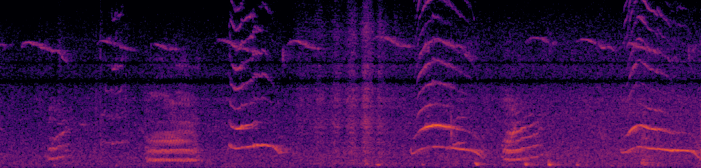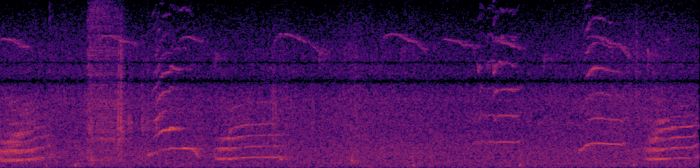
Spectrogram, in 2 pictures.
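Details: Kitten trapped on a flower pot, calling with a rapid series of high, arching meows that rise and fall, some strained and drawn out, roughly every second. A faint steady high tone runs underneath.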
